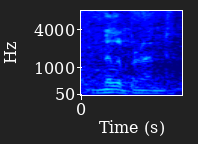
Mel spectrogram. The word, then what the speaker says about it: Miliband: I pronounced his name wrong. What did I say? What did I say? – Miliband. – I put the R in?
